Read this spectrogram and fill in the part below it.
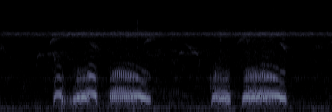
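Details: Spotted dove in Indonesia, a fierce female with a medium-pitched voice, gives two double coos, each a short note followed by a longer rich coo, over low background noise.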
